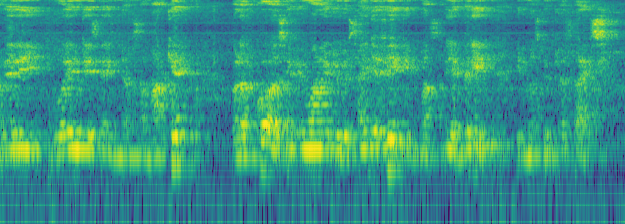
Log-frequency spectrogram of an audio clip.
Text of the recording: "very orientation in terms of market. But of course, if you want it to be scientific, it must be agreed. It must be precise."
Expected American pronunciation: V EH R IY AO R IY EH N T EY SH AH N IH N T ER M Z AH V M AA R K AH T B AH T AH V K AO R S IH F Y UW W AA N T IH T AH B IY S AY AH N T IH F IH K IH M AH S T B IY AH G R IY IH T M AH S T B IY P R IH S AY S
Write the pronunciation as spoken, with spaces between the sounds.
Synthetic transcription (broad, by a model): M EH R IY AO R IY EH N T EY S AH IH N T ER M S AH M AA R K AH T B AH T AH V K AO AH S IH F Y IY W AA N IH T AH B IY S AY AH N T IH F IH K IH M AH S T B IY AH G R IY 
